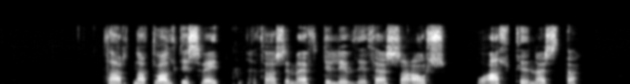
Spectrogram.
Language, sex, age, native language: Icelandic, female, 50-59, Icelandic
